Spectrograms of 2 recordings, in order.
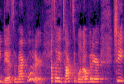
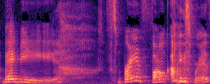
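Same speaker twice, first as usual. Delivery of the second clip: usual speaking voice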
